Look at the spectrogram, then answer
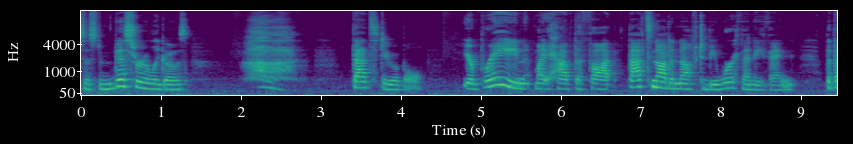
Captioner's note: sighs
